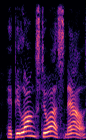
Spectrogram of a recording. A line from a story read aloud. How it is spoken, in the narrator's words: said Jane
